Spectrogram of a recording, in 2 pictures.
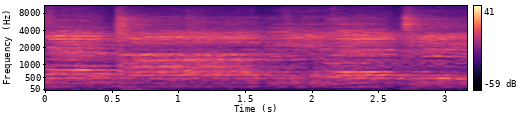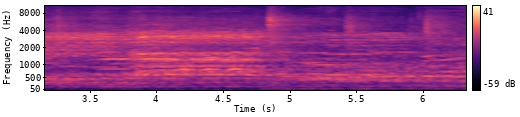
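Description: Congregation choir of many voices singing a church hymn together, with a few sharp percussive hits scattered through it.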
